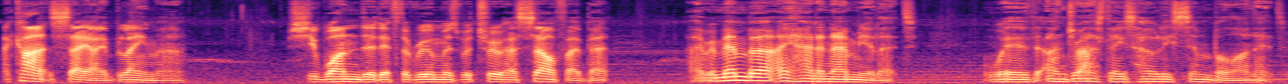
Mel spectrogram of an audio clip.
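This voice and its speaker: An actor playing a wry, self-deprecating young male warrior in a video game, sarcastic and quick to deflect with jokes. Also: low-pitched, a bit bright, soft background music. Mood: regretful. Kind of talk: video game character dialogue.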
